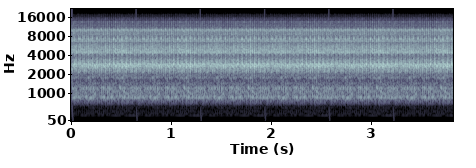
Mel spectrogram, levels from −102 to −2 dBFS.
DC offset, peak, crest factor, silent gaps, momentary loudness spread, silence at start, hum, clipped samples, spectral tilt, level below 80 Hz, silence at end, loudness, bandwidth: under 0.1%; -4 dBFS; 18 dB; none; 1 LU; 0 s; none; under 0.1%; 10.5 dB/octave; under -90 dBFS; 0 s; -18 LUFS; 18.5 kHz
